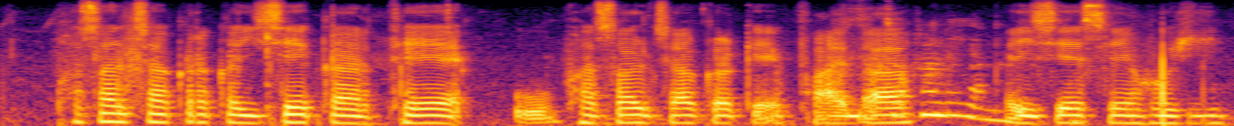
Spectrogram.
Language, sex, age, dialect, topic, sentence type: Chhattisgarhi, male, 60-100, Western/Budati/Khatahi, agriculture, question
